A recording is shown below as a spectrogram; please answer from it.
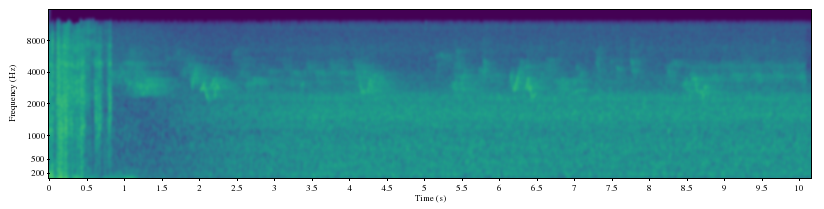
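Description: A short burst of crackling digital-glitch static in the first second, then steady outdoor ambient noise with scattered short bird chirps.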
